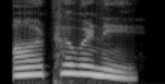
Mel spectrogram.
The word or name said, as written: ಅಠವಣೆ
